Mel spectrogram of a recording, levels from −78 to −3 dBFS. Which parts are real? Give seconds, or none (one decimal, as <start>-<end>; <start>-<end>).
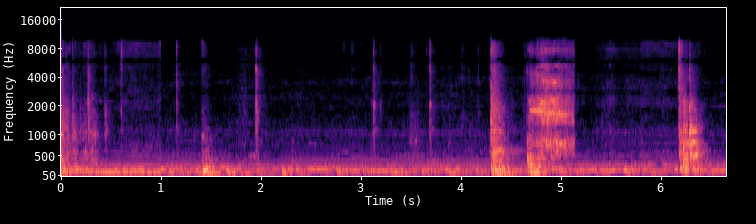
0.0-1.7; 2.2-4.7; 5.8-6.7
